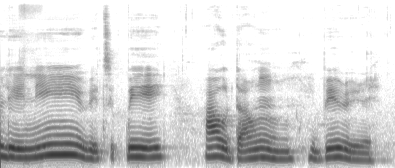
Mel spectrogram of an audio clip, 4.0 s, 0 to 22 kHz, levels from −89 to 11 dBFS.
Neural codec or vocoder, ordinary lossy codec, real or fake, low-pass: none; none; real; 19.8 kHz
